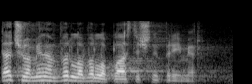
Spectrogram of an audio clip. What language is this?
Croatian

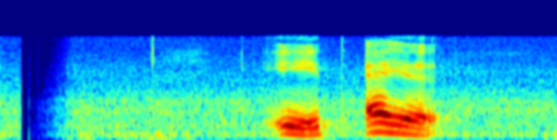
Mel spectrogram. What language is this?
Sinhala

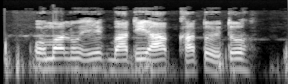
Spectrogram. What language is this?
Goaria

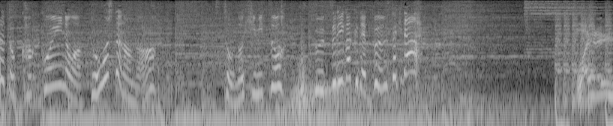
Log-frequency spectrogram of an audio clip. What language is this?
Japanese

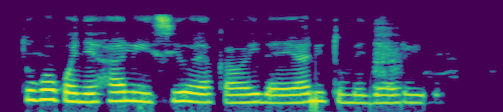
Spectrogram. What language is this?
Swahili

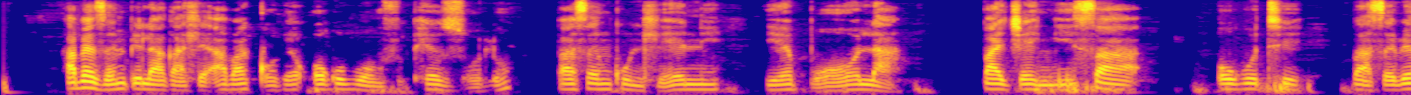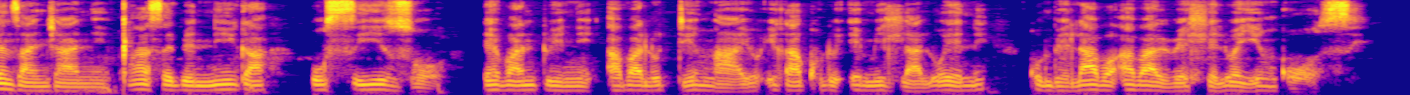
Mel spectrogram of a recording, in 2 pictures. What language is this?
North Ndebele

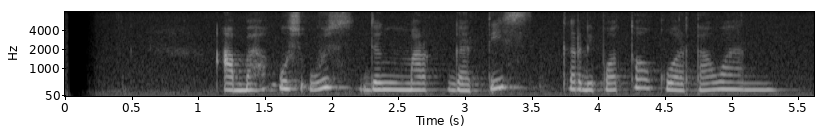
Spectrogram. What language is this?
Sundanese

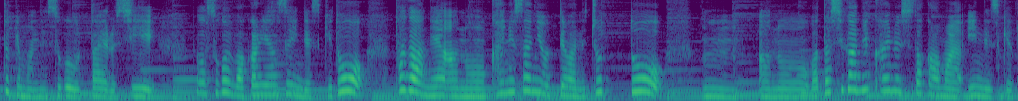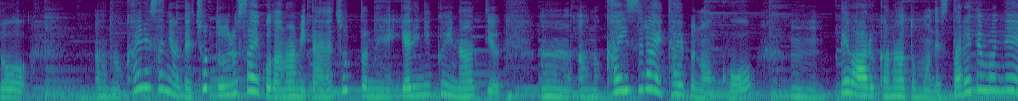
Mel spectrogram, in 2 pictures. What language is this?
Japanese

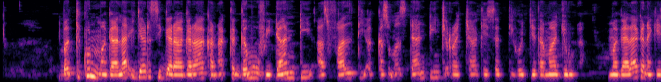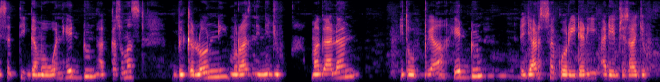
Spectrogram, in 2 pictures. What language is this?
Oromo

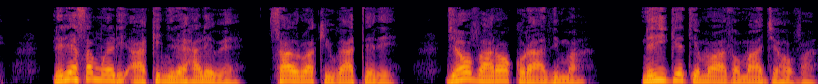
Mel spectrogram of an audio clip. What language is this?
Kikuyu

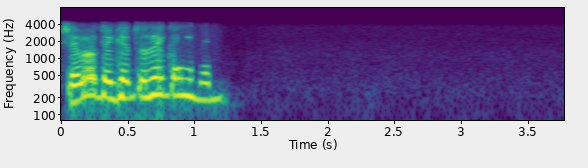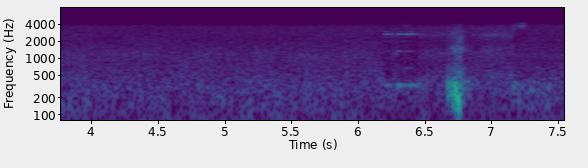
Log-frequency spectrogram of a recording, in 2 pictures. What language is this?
Dogri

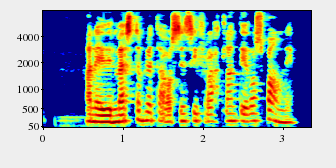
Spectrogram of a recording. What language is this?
Icelandic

